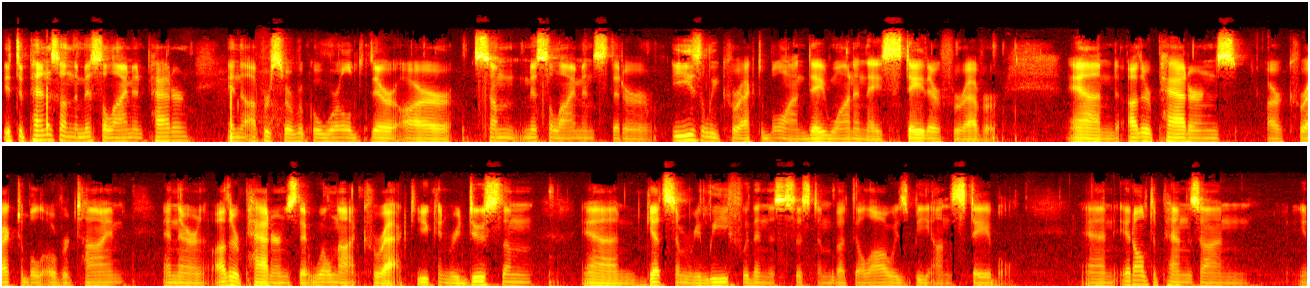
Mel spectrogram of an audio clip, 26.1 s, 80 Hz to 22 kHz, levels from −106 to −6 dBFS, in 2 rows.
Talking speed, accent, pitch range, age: 150 wpm, American, 85-100 Hz, 30-49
